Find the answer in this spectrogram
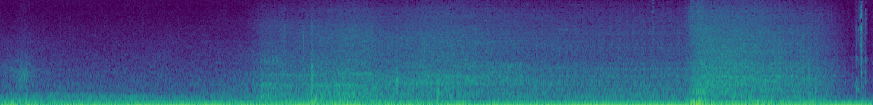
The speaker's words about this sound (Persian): ماشین مقابل کوچه ای ایستاد.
